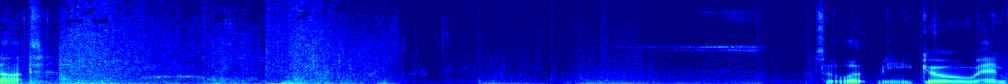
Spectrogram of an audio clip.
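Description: A blade slashes into flesh with wet thuds.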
